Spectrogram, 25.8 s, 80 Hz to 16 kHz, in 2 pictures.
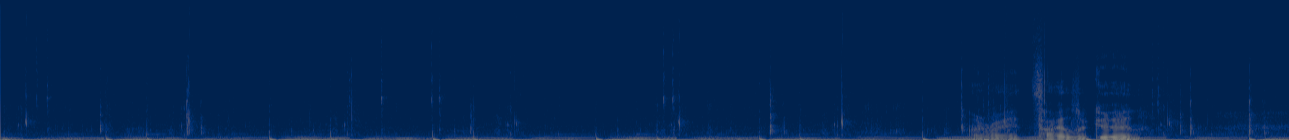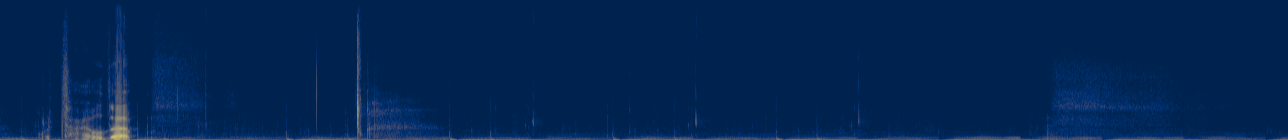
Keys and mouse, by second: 1.8 Tab, 3.5 click, 4.3-6.7 drag, 7.8 Tab, 9.7 a, 9.9 s, 11.8 Tab, 12.4 Tab, 17.8-19.1 middle drag.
